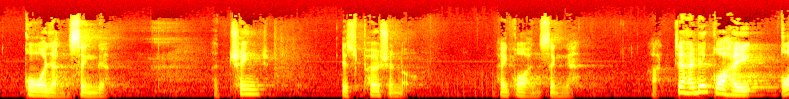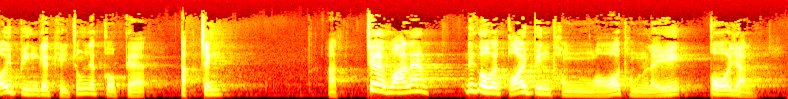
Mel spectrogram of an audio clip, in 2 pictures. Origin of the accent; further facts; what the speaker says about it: Hong Kong; 我们香港人给了一个 很亲昵的名字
